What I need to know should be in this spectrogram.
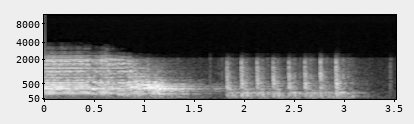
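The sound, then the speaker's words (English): A sustained, humming musical tone fades out, then a quick run of about eight firm, evenly spaced knocks raps on the wooden door of a professor's cottage at Boar's Hill before dying away. “Knock once more, Watson.”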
